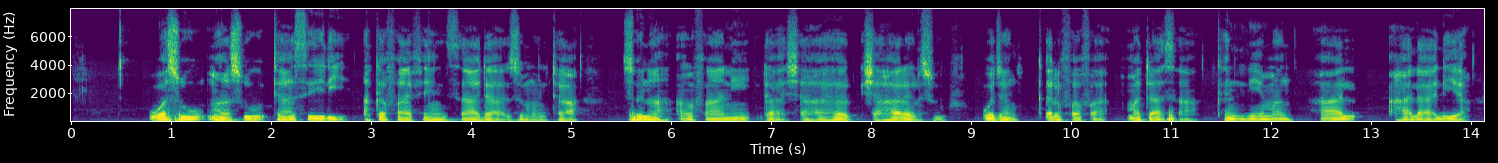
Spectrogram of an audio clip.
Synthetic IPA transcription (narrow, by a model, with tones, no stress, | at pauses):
wɐ˦su˦maː˨suː˦taː˦siː˦ɾiː˨ʔa˨kɐ˦ɸaː˨ɸɪ˦nsaː˦da˨zʊ˨mʊ˦ntaː˦ | sʊ˦naː˨ʔa̰˨mɸaː˨niː˦da˨ | ʃɐ˨ɦɐ˦ɾɐ˨rsu˨ʔ | wɐ˦d͡ʒɛ˦ŋkʼɐ˦rɸɐ˨ɸa˨ | mɐ˦taː˨saː˦kʰɐ˦˨nːeː˦mɐ˦ŋ | ha˨laː˦lɪ˦jaː˨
